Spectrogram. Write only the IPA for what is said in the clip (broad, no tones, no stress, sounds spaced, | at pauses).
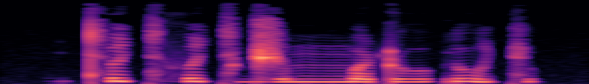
cʰ ə c θ ʌ c d͡ʒ ə mː ʌ ʈ u | ɾ u c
